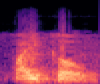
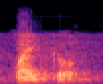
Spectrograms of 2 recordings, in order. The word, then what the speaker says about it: FICO: and controlling which is typically pronounced as FICO fic FICO you got SDS for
